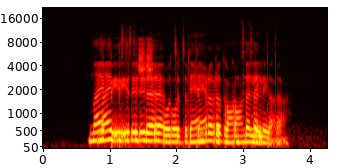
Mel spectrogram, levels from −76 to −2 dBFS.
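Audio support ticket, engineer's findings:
Doubled audio track, whole clip. Every syllable repeats about a tenth of a second later, at roughly equal level. The copy is full-band and dry, with no decay or room colour. Likely cause: a second capture through a slower path or two misaligned copies in the edit.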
